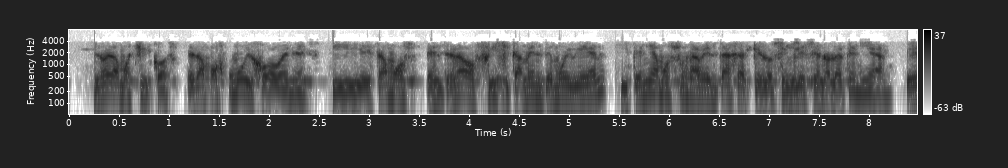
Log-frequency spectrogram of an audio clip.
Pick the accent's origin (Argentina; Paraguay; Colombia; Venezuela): Argentina; Yo quiero que los recuerden como argentinos que fuimos a defender la patria.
